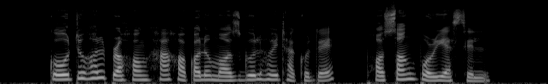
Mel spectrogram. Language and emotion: Assamese, neutral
